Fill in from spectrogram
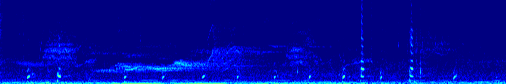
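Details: Common moorhen chicks giving short, thin peeps repeated irregularly, about one to two per second, over low rumbling background noise with faint sliding calls of other birds.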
